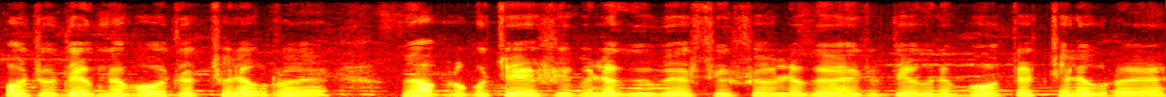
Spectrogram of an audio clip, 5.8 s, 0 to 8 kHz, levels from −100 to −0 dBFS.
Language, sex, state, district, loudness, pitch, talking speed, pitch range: Hindi, male, Haryana, Rohtak, -18 LUFS, 155 Hz, 320 wpm, 155-160 Hz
